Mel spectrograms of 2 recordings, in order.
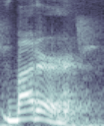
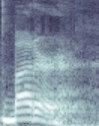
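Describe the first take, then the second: No difference in how they are said.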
